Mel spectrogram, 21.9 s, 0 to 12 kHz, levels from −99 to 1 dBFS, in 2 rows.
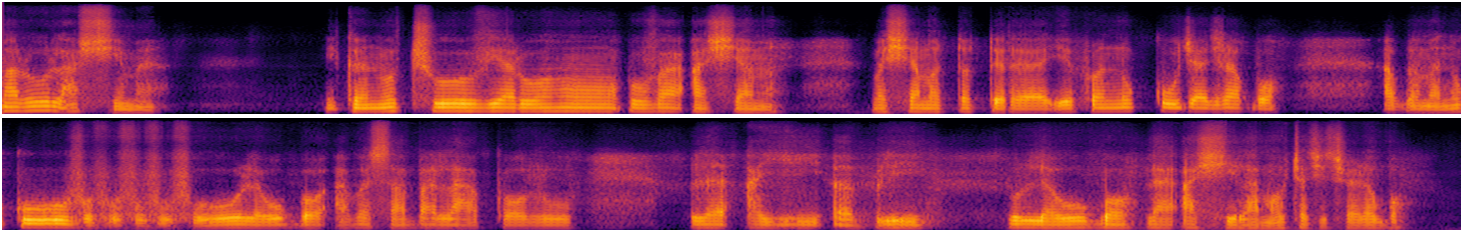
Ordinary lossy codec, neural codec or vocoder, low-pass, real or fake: AAC, 64 kbps; codec, 24 kHz, 0.5 kbps, DualCodec; 10.8 kHz; fake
